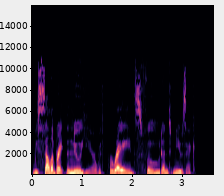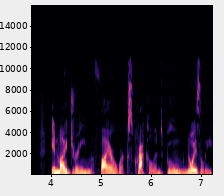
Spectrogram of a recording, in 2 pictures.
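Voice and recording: The background is quiet. Someone reads aloud in a natural voice.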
